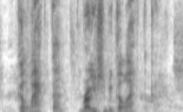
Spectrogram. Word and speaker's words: Galacta: always come true cuz Galactica. Galactica. I always call her that. Um, what is her name? I always call her Galactica, but I think I added an extra syllable.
